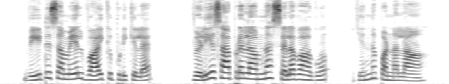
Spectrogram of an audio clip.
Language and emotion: Tamil, sad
